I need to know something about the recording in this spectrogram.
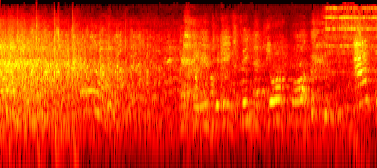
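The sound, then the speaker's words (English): A doorbell rings with bright, steady tones in the last second, after a stretch of chattering voices and laughter that continues under the ringing. “Gee, they love them bells.”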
